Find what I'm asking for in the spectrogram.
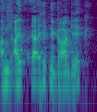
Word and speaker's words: hypnagogic: Hypnagogic.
